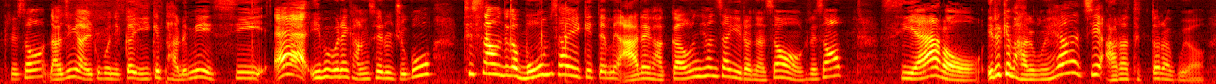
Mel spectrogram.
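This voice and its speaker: A woman English teacher giving a classroom-style lecture. She explains patiently and reads each English example slowly and deliberately. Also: mid-range voice, sing-song, a bit bright. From Korea.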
